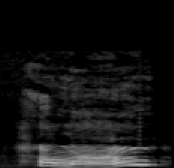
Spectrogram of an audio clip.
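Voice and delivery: high, wailing comic greeting with swooping stretched vowels; silly character voice. Shown as a demonstration. Introducing Little Wee Wee to viewers, silly high wailing voice. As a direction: call out in a silly singsong character voice. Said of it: "some voices I can do".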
